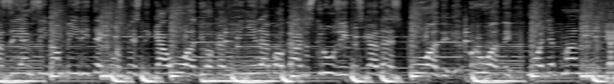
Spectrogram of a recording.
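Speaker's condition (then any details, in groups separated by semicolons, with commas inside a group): No condition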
